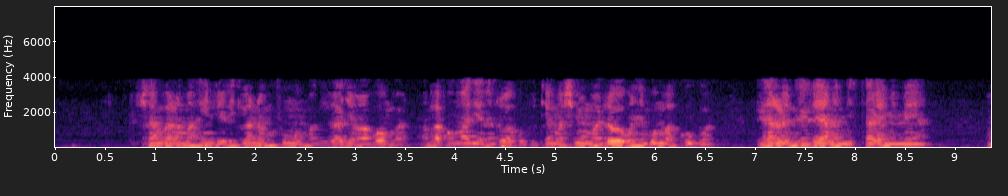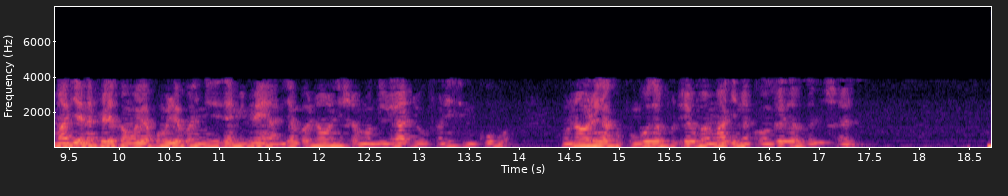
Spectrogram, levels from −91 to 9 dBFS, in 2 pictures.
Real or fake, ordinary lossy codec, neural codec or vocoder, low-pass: real; AAC, 16 kbps; none; 7.2 kHz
